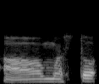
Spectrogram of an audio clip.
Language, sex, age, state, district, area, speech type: Kannada, male, 18-30, Karnataka, Mandya, rural, conversation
